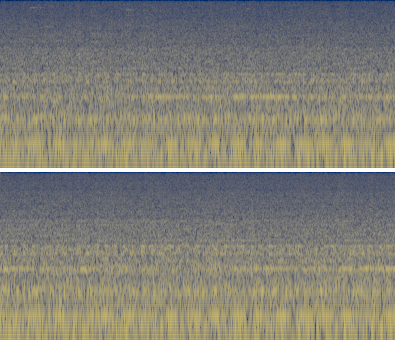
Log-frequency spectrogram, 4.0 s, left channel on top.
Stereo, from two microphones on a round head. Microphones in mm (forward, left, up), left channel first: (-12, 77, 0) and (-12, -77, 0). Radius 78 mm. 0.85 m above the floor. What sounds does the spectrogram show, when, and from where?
Only background noise.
